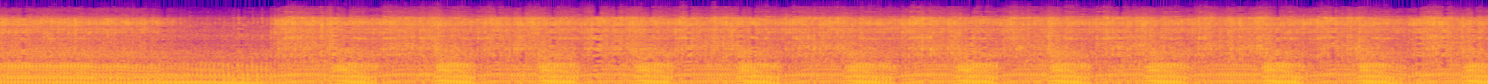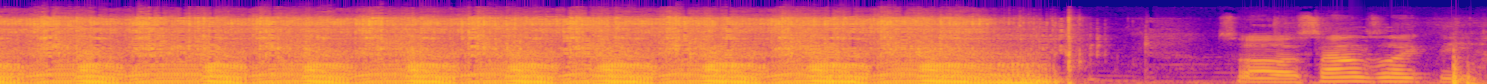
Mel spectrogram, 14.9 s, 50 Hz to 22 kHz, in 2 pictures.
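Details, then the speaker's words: Stihl HL 75K hedge trimmer two-stroke after new parts: loud, buzzy engine hunting up and down about twice a second at full throttle. Suspected plugged high-speed mixture circuit in the carburetor needing cleaning. "mixture circuit on the carburetors plugged up so we're gonna have to take it apart again and clean it out"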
